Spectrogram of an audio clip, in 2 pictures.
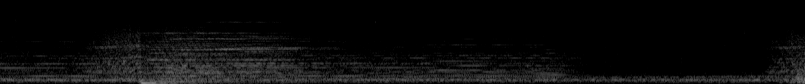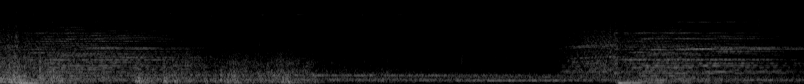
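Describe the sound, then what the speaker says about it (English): Steady rain in the video game Divinity: Original Sin falling with heavy rumbling swells of thunder rolling in at intervals, a constant wash of drops underneath. "A little bit of rain indoors."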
